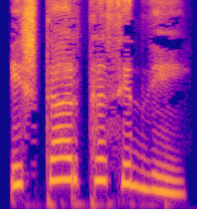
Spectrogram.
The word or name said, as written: ಇಷ್ಟಾರ್ಥಸಿದ್ಧಿ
